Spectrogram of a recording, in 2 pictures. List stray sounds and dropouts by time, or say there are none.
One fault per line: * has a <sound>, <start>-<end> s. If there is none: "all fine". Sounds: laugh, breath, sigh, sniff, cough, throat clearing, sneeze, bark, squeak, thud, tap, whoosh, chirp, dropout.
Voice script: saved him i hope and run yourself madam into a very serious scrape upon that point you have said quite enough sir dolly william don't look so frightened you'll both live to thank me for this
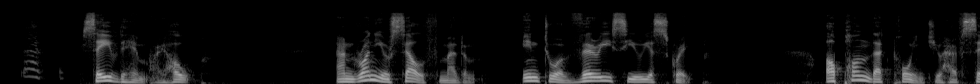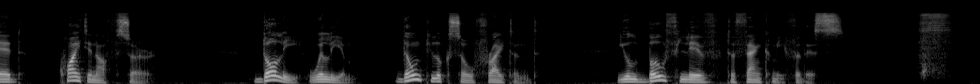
* has a laugh, 0.2-0.7 s
* has a sniff, 19.0-19.4 s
